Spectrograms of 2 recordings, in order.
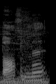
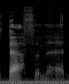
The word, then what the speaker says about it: Baphomet: have on right now bothamet so magic and recover stuff i keep saying both of them apparently it's baphomet at least in this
